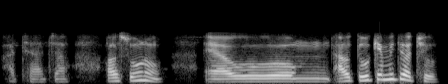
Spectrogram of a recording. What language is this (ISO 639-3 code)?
ori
